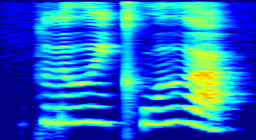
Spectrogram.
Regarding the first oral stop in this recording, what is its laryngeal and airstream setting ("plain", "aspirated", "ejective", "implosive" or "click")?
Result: plain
